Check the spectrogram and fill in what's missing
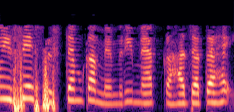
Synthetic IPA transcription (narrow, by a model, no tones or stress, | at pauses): ɪsesɪsʈəmkamɛməɾimɛːp̚kɐɦad͡ʒaːt̪aɦɛʔ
